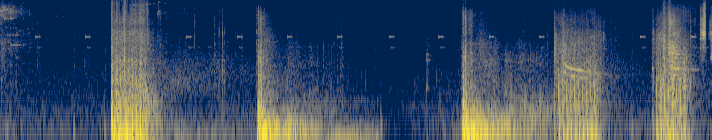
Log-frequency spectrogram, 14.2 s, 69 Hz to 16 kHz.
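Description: Bursts of automatic gunfire in the video game Black Ops 6 during an esports match, four loud volleys with sharp onsets separated by short quieter gaps and faint background game sounds.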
